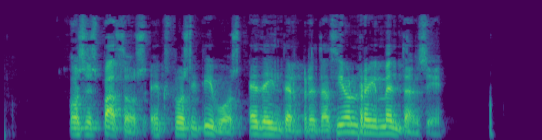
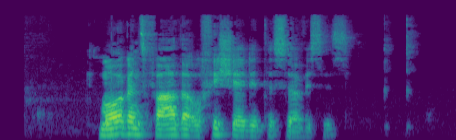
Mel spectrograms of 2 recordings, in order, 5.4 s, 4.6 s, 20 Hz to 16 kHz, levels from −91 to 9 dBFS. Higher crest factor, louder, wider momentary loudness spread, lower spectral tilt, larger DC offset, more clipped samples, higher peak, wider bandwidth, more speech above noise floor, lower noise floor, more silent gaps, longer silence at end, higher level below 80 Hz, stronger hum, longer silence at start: about the same, 18 dB vs 20 dB; about the same, -17 LUFS vs -18 LUFS; second, 8 LU vs 20 LU; about the same, -4.5 dB/octave vs -4.5 dB/octave; neither; neither; about the same, 0 dBFS vs 0 dBFS; about the same, 11.5 kHz vs 11.5 kHz; first, 60 dB vs 47 dB; first, -76 dBFS vs -64 dBFS; neither; about the same, 1.05 s vs 1.1 s; about the same, -62 dBFS vs -62 dBFS; neither; second, 0.7 s vs 1 s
